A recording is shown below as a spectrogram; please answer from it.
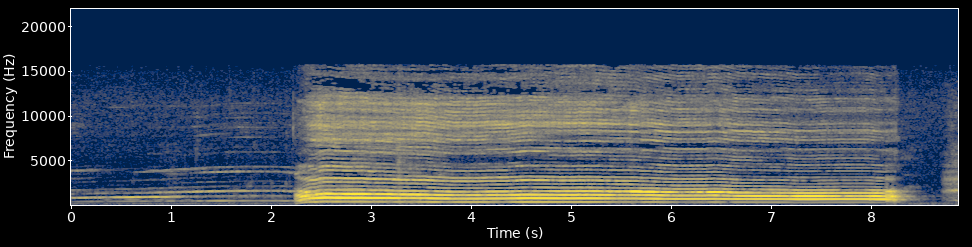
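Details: A Basenji yodeling at a fellow Basenji on TV gives a quieter, slowly rising howl, then a loud, sustained, tuneful yodel held about six seconds at an even pitch.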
